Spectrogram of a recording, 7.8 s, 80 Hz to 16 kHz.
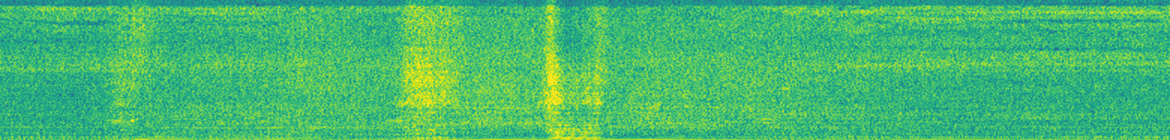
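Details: Ford Ranger 2.3 after cleaning the MAF sensor, throttle intake and air filter and fitting new plugs, wires, coil pack, PCV valve and throttle position sensor: uneven idle that dips and surges with stumbling rev blips, sputtering and bogging; a loose vacuum line was found, cause unconfirmed.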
